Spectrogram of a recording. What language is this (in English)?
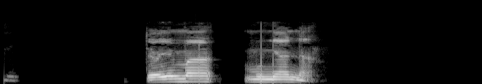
Mokpwe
